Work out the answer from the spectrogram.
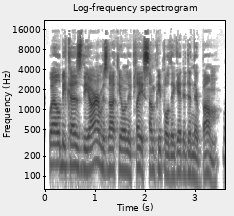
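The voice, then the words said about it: Poor put-on Filipino accent. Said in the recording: “I'm doing a terrible Filipino impression.”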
